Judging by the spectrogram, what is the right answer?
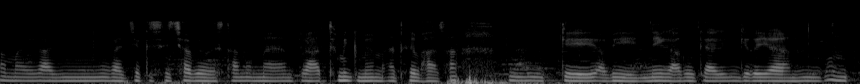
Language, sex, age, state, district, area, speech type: Maithili, female, 18-30, Bihar, Muzaffarpur, urban, spontaneous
